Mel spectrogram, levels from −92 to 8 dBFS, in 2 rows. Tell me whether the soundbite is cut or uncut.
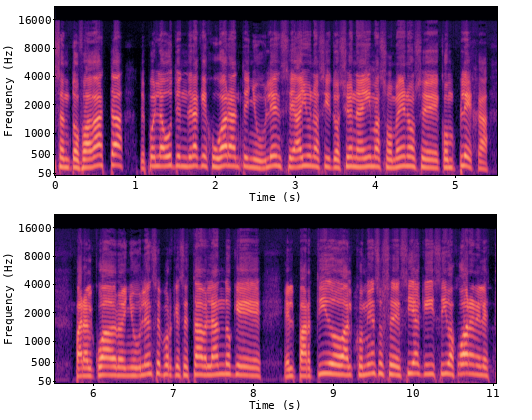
uncut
